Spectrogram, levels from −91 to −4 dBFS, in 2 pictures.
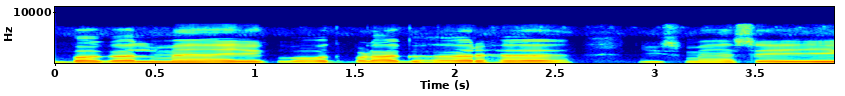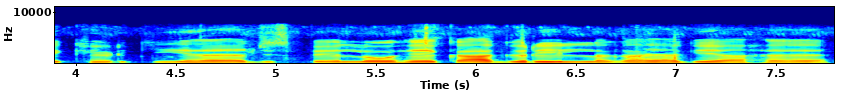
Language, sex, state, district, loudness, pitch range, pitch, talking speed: Hindi, male, Jharkhand, Ranchi, -23 LUFS, 115-120 Hz, 120 Hz, 155 wpm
